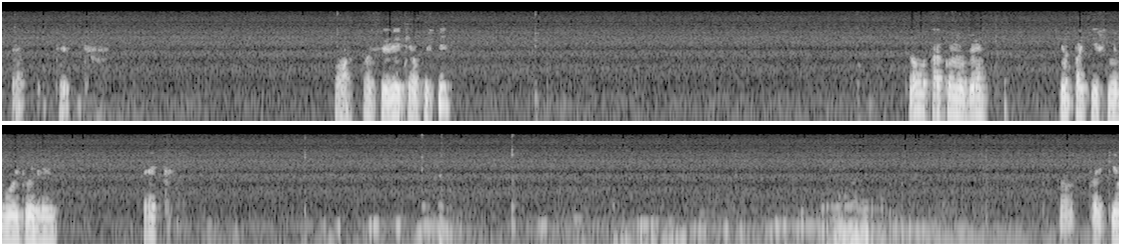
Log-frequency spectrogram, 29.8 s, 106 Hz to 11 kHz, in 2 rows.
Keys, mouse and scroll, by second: 0.3-4.6 drag, 5.5-7.2 drag, 8.5-11.3 drag, 12.7 shift+middle click, 14.0-17.0 middle drag, 18.9-20.5 drag, 20.7-21.7 middle drag, 23.0 middle click, 26.0-27.4 drag, 27.9 middle click.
